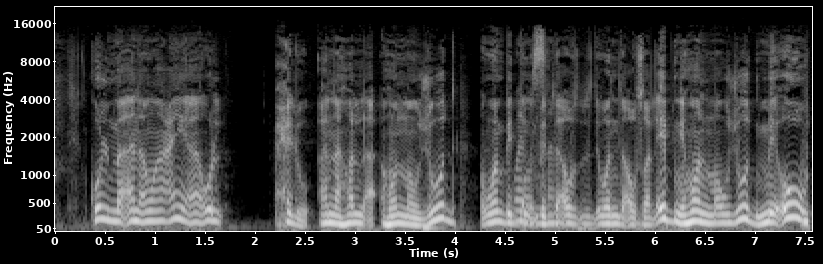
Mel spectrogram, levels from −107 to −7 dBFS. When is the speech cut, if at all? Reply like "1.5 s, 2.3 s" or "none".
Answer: 4.3 s, 4.7 s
